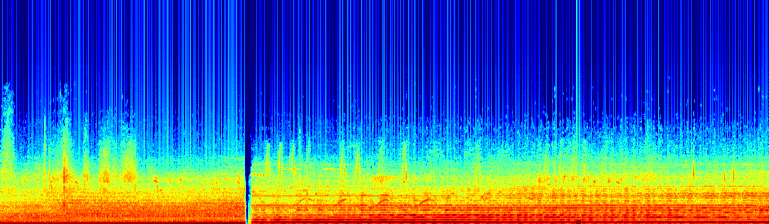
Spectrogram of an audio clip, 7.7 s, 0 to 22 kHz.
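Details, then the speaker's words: Astro-Physics Mach2 equatorial mount, RA axis, go-to speed 1800 from west side to park 3: steady low buzzy hum at constant pitch, vibration felt near the motor, one motor stall warning; cause unknown. "okay this is going to be a go-to speed of 1800 and we're on the west side of the mount and we're going to go to a park 3 position now for some reason it says mortar stall that was the first time it said that definitely the vibrations coming from up around here"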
